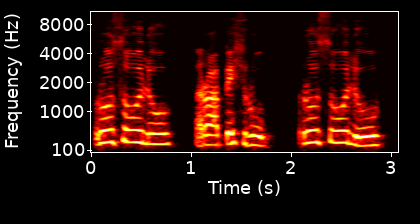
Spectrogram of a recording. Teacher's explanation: را کو ہیوی اس لیے کیا کہ را جو ہے یہ پیش کے ساتھ ہے. را 2 حالتوں میں ہوتا ہے نا، ایک زبر اور ایک پیش، اس میں ہیوی ہوتا ہے، زیر کی حالت میں نہیں ہوتا.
